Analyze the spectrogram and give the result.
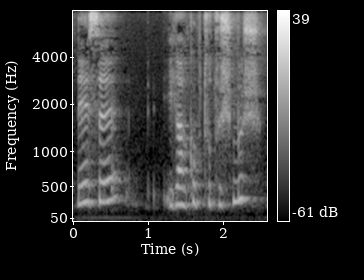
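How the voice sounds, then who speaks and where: Talking straight to her audience, a vlogger in her thirties tells the detailed, emotional story of a day that scared her. She speaks slowly, and her high-sitting voice has a somewhat dark tone.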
